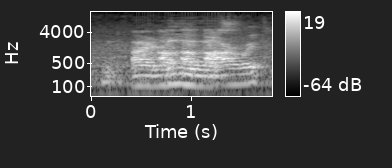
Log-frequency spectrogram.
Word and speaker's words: Aurelius: How do you pronounce that last name? Aurelius.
